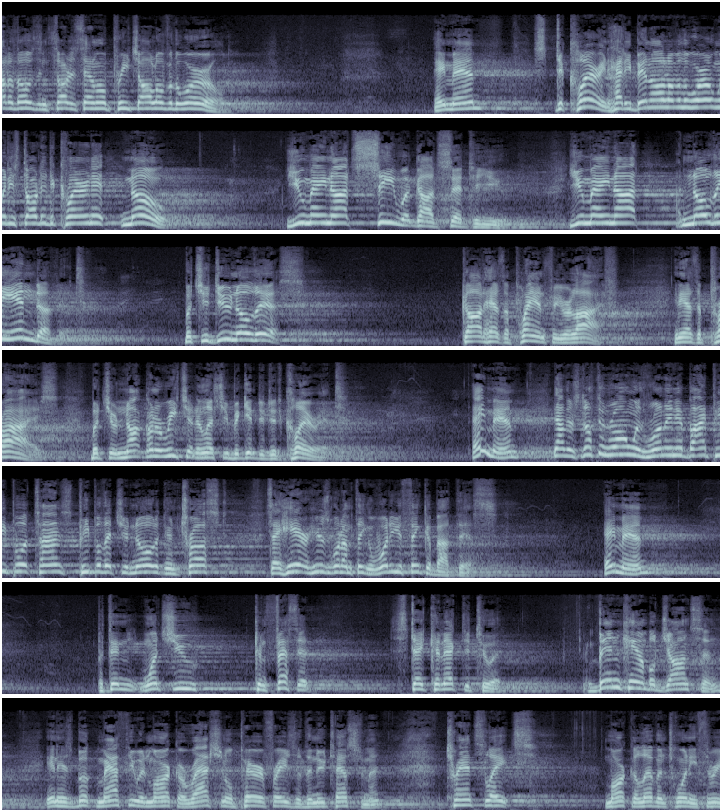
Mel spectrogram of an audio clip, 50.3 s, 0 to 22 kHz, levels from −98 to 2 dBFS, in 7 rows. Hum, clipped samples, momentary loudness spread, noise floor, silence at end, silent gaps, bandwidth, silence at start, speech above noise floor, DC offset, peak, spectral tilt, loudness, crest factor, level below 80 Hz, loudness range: none; under 0.1%; 17 LU; -57 dBFS; 0 s; none; 13.5 kHz; 0 s; 36 dB; under 0.1%; -2 dBFS; -5 dB/octave; -21 LUFS; 20 dB; -62 dBFS; 4 LU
